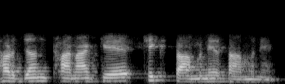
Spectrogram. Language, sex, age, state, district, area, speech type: Maithili, male, 18-30, Bihar, Sitamarhi, rural, conversation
